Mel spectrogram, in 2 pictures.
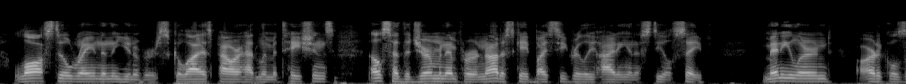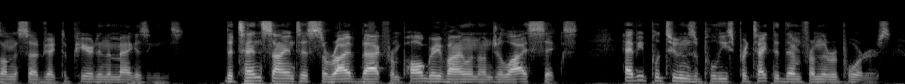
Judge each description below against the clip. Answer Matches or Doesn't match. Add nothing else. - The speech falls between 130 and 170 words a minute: Doesn't match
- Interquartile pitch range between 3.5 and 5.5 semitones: Doesn't match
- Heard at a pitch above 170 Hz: Doesn't match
